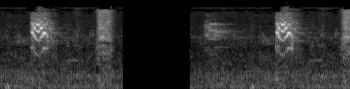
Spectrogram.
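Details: Short raspy high calls from a female double-collared seedeater, used to excite a male into song, come in pairs of a chip and a hissing burst, repeated after a brief silent gap.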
